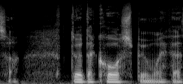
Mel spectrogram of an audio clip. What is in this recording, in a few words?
"cosb", welsh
